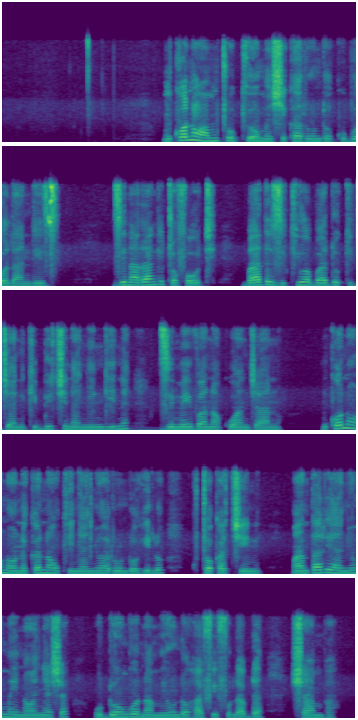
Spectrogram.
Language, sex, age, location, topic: Swahili, female, 25-35, Kisumu, agriculture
